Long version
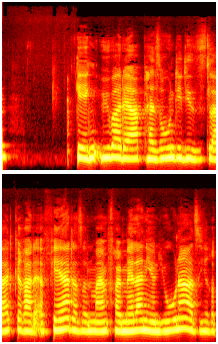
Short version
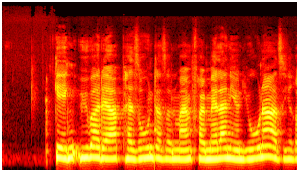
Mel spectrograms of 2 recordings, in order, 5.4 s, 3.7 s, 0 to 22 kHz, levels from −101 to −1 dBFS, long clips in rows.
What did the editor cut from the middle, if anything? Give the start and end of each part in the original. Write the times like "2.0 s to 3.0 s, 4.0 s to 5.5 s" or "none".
2.2 s to 3.5 s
